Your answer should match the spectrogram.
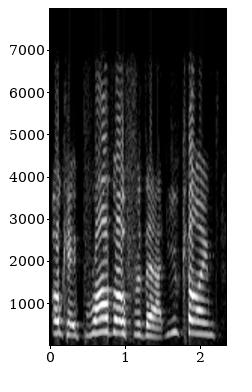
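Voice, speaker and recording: Female livestream co-host, high bright voice, casual chatty banter. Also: steady tone, unhurried. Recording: dull, slightly muffled livestream audio.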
